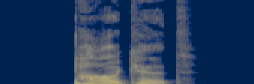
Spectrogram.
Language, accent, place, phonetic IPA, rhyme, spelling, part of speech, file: German, Germany, Berlin, [ˈpaʁkət], -aʁkət, parket, verb, De-parket.ogg
- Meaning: second-person plural subjunctive I of parken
